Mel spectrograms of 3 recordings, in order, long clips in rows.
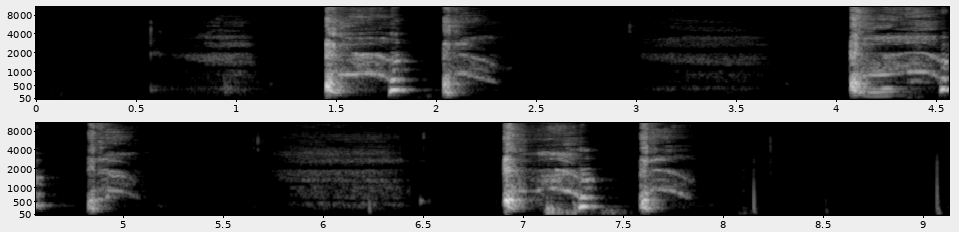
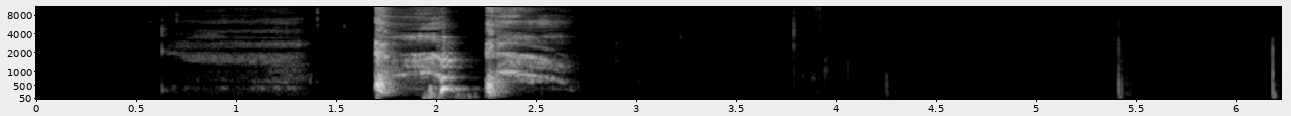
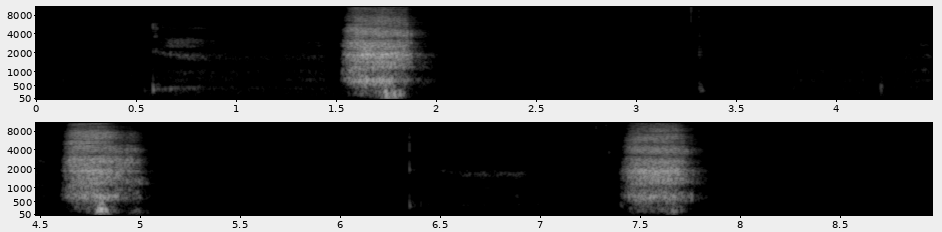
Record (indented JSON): {
  "three_cough_length": "9.1 s",
  "three_cough_amplitude": 32768,
  "three_cough_signal_mean_std_ratio": 0.25,
  "cough_length": "6.2 s",
  "cough_amplitude": 32768,
  "cough_signal_mean_std_ratio": 0.21,
  "exhalation_length": "9.0 s",
  "exhalation_amplitude": 9440,
  "exhalation_signal_mean_std_ratio": 0.26,
  "survey_phase": "beta (2021-08-13 to 2022-03-07)",
  "age": "45-64",
  "gender": "Female",
  "wearing_mask": "No",
  "symptom_cough_any": true,
  "symptom_sore_throat": true,
  "smoker_status": "Never smoked",
  "respiratory_condition_asthma": false,
  "respiratory_condition_other": false,
  "recruitment_source": "Test and Trace",
  "submission_delay": "2 days",
  "covid_test_result": "Positive",
  "covid_test_method": "RT-qPCR",
  "covid_ct_value": 26.5,
  "covid_ct_gene": "ORF1ab gene"
}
